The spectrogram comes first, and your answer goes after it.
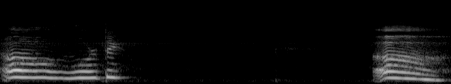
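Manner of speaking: normal talking voice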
